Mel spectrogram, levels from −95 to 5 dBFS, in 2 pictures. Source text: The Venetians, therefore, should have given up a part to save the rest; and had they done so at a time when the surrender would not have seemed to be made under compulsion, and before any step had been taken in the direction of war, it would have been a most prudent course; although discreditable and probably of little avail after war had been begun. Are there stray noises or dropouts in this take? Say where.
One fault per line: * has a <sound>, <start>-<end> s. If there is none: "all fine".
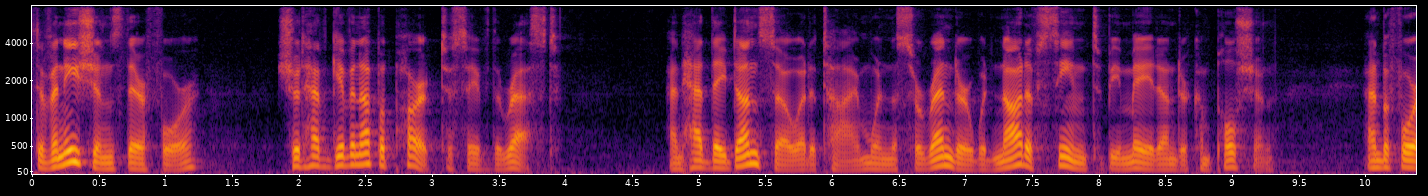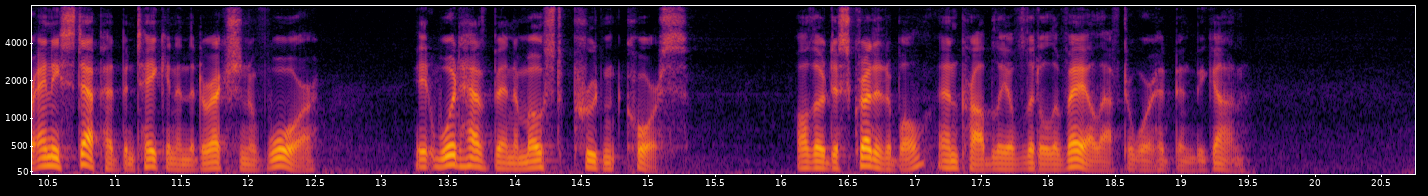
all fine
